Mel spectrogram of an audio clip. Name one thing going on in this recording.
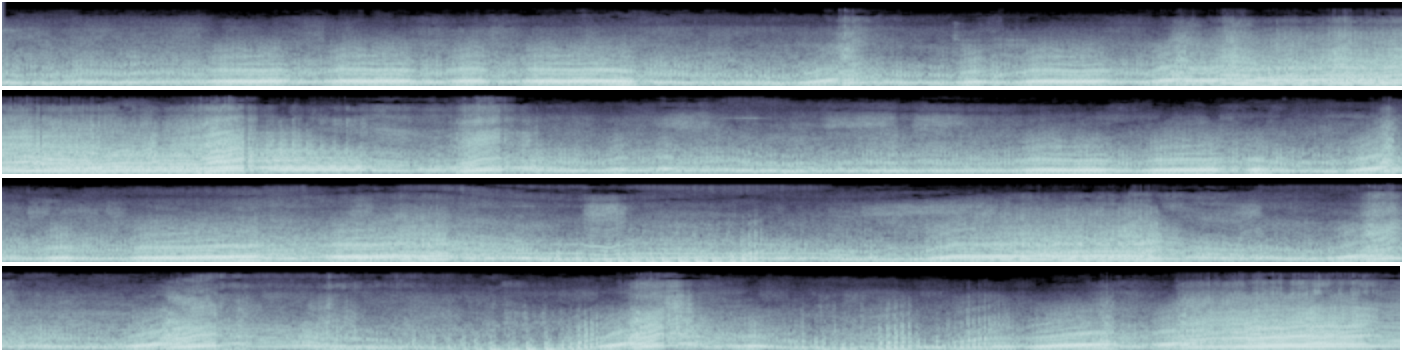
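A dirt bike engine revs up and down, rising and falling in pitch.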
